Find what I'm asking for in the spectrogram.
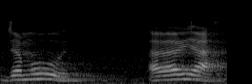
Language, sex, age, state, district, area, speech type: Maithili, female, 45-60, Bihar, Begusarai, urban, spontaneous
